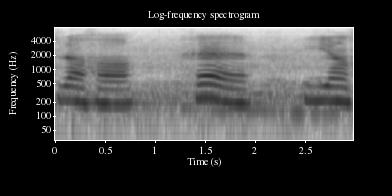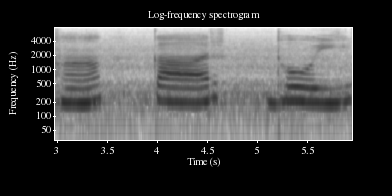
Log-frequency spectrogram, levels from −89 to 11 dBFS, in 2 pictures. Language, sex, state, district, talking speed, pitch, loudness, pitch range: Hindi, female, Haryana, Rohtak, 50 wpm, 205 Hz, -14 LUFS, 195-220 Hz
